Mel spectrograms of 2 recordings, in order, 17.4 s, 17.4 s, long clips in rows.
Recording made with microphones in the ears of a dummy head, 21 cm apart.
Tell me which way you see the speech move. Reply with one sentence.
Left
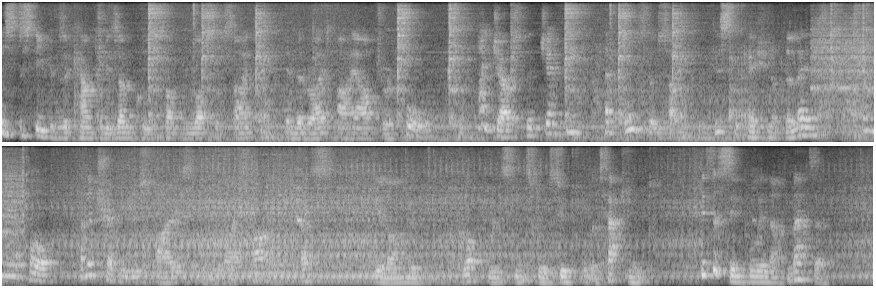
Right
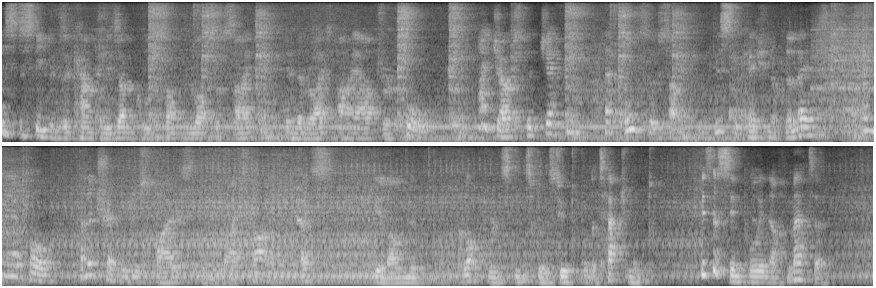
You can hear the speech move from left to right.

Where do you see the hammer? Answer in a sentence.
In this clip you hear the hammer on the left.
